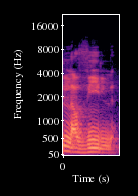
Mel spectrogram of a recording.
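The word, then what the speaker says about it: Lille: so that's an exception lail we don't say la we say lail so that will be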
